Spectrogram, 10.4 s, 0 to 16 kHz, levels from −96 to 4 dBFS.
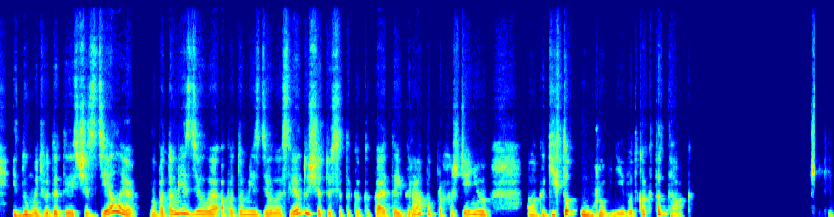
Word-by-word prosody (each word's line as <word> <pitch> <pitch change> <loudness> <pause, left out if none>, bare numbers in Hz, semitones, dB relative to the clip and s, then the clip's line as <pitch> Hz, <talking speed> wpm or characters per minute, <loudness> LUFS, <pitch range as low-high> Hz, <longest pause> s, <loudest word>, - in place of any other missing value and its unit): и 215 - +1
думать: 185 -2 +2
вот 185 0 -2
это 210 -1 0
я 200 - +3
сейчас 195 -1 -1
сделаю, 230 - +4
но 190 - -3
потом 180 +9 +2
я 310 +1 +5
сделаю, 235 -6 +2
а - - -1
потом 200 +6 -3
я 230 -1 +1
сделаю 195 -1 -1
следующее. 270 - +2
То 200 - -5
есть 190 -1 -6
это 190 +2 -8
как 185 -2 -9
какая-то 185 +1 -1
игра 190 - -1
по 265 - -4
прохождению, 205 +4 -2 0.5
а, 195 -2 -2
каких-то 220 +8 +1
уровней. 170 - +1
Вот 170 +2 -5
как-то 220 +6 0
так. 270 0 -9 1.4
Что? 195 - -7
200 Hz, 180 wpm, -24 LUFS, 185-230 Hz, 1.4 s, я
